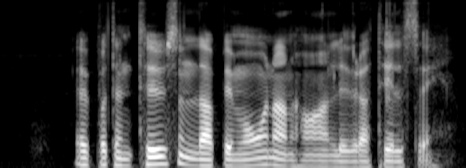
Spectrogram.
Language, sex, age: Swedish, male, 33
